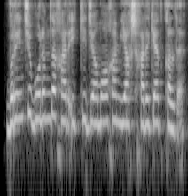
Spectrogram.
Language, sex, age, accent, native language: Uzbek, female, 18-24, Navoiy, Uzbek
